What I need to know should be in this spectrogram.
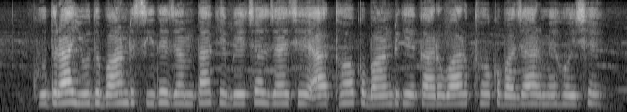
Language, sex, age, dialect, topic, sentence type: Maithili, female, 25-30, Eastern / Thethi, banking, statement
